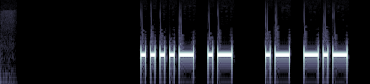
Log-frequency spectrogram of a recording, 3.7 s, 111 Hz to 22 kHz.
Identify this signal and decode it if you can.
Morse code, heard as a keyed tone, about 25 wpm, 700 Hz. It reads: 4A AK
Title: Field Day Exchanges - 25wpm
